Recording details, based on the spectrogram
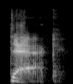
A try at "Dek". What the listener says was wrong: You're close, but replace the A with an E. Deck. D-E-K.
